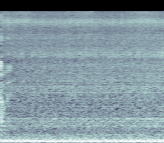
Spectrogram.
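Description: Steady low rumble of a car's running engine, heard inside the cabin.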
